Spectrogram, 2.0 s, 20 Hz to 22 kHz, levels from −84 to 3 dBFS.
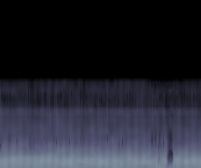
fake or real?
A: fake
